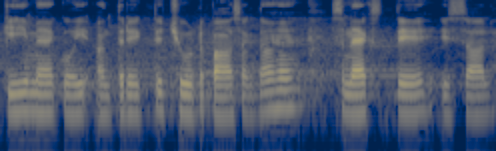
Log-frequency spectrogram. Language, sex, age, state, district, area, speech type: Punjabi, male, 18-30, Punjab, Gurdaspur, rural, read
